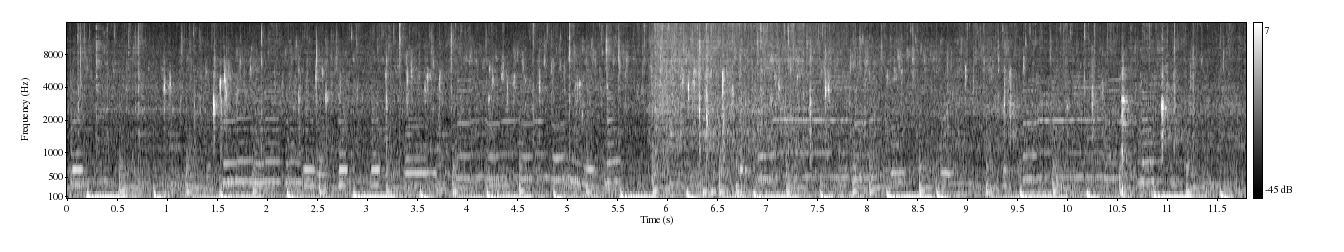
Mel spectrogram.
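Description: Breaded chicken roll-ups sizzling and crackling as they shallow-fry in sunflower oil in a stainless steel pan while being turned, the sizzle growing louder about six seconds in. Background music with a steady beat underneath.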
